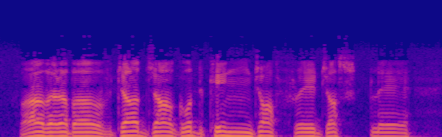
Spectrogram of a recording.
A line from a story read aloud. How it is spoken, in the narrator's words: he intoned, beginning the prayer for the dead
